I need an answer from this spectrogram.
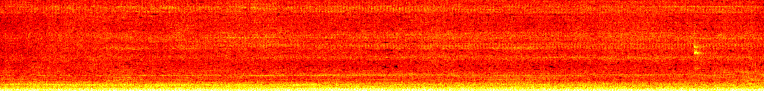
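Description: Kintetsu electric train creeping to a halt at the platform and then standing: a steady low hum with faint high electrical tones, the fading motor whine sinking in pitch over the first few seconds as it stops.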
